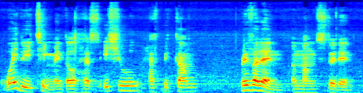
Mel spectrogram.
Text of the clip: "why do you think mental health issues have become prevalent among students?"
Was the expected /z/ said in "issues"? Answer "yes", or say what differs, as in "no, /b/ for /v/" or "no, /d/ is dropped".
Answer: no, /z/ is dropped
